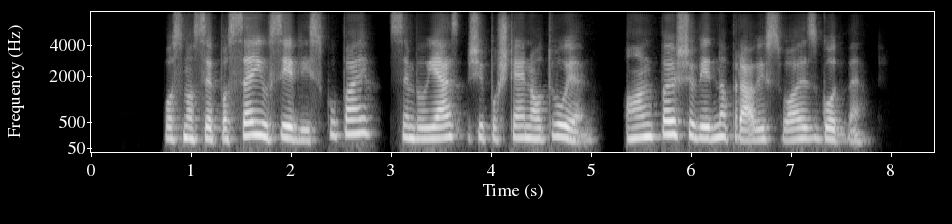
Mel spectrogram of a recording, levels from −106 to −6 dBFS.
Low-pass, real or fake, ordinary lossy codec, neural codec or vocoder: none; fake; none; codec, 16 kHz, 0.3 kbps, FocalCodec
